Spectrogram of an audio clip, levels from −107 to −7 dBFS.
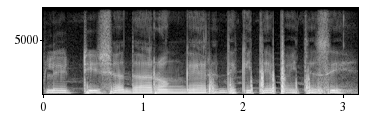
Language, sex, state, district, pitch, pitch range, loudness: Bengali, male, Assam, Hailakandi, 160 Hz, 150-165 Hz, -17 LUFS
